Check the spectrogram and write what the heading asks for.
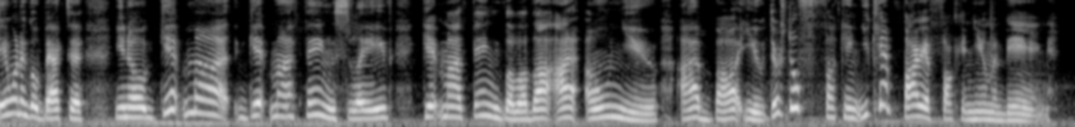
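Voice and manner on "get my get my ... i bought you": bad put-on Southern accent, much slower. Speaker acting out a quote mid-story, in a not-the-best southern accent. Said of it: "I know that's not the best accent".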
